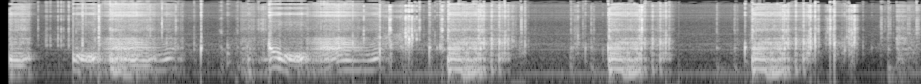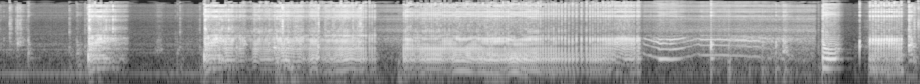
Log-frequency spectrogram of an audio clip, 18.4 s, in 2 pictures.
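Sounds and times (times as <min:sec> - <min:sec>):
fart: 0:00.1 - 0:05.2, 0:06.0 - 0:06.8, 0:07.4 - 0:08.2, 0:10.0 - 0:10.6, 0:11.2 - 0:18.4.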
